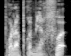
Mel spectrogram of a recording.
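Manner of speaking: ordinary talk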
